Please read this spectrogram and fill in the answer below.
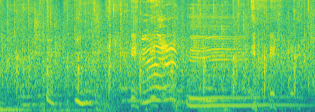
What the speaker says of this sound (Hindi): ताली बजाने के लिए आप लोगों का बहुत बहुत शुक्रिया।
